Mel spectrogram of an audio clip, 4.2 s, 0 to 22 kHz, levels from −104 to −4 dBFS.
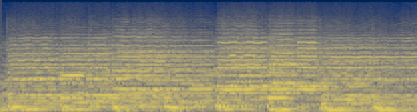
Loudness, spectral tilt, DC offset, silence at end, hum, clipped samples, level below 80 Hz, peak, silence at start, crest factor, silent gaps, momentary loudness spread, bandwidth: -17 LUFS; -5 dB/octave; under 0.1%; 0 s; none; under 0.1%; -32 dBFS; -4 dBFS; 0 s; 14 dB; none; 4 LU; 14 kHz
